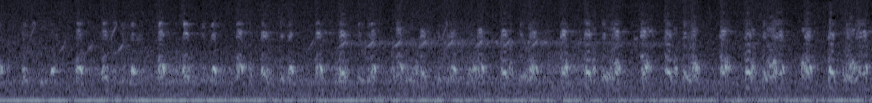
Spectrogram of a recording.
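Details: Male chukar partridge in fighting season, answering and challenging rival males, displaying to attract females; a rapid series of clucking chuk notes repeated steadily through the whole stretch, with a steady low hum underneath.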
